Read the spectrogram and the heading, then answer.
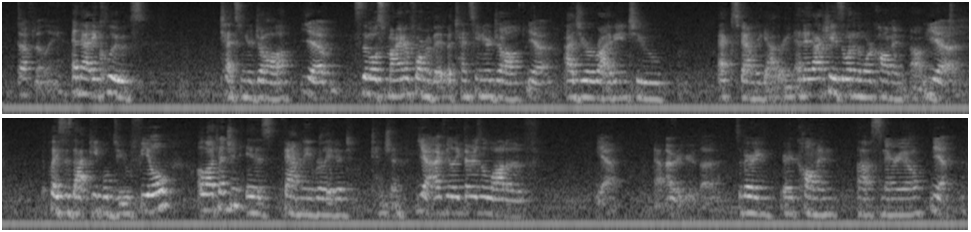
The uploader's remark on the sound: The audio for this episode is not great. We had a bit of a mix up with recording and it turns out the mics were not on...Oops! If you are willing to look past the audio quality.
